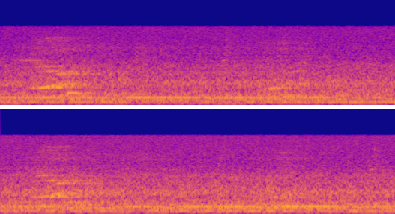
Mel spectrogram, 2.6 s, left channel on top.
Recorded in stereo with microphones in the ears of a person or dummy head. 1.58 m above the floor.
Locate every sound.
0.1 s a child speaking: 75° left (ahead or behind), 5 m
